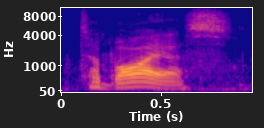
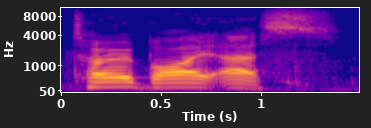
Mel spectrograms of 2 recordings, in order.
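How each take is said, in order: First: Said in the usual way. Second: "Tobias" stretched long and louder, like "two beers"; drawn-out Tobias. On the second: Shown as a demonstration. Reading the viewer's name like two beers, drawn out. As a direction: lean into "Tobias" as "Toe-bias", slow and full. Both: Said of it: "It sounds like two beers".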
